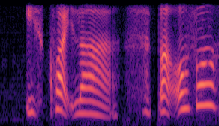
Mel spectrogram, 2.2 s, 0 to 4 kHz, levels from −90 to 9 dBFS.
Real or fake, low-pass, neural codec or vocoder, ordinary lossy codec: real; 3.6 kHz; none; AAC, 32 kbps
